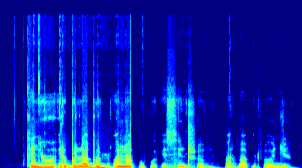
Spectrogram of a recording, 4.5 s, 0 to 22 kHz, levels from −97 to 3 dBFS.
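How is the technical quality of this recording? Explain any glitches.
The recording has real problems: the loudest parts of the speech break up three times, and the level drops abruptly twice.

Microphone overload shows up from 0.46 to 0.58 s, 0.96 to 1.48 s and 1.75 to 1.95 s. The signal runs about 6 dB past full scale in the first two and about 3 dB in the third, so peak tops get sliced flat. It's worst in that first burst, where around a tenth of the waveform is cut. The likely cause is the mic input gain being set too hot for the converter, and you hear it as a harsh, crackly edge on the loudest syllables.

The microphone volume is stepped down at 0.52 s and 1.95 s, the first in the middle of the first clipped stretch and the second right on the back of the last one. The first drop is about 3 dB and the second a much bigger 10 dB, so both the speech and the background suddenly sit lower. 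That pattern fits the call software's automatic gain control, which likely saw the overload and pulled the device input down in one jump rather than easing it.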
